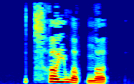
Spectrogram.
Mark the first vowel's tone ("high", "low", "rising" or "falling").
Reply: high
